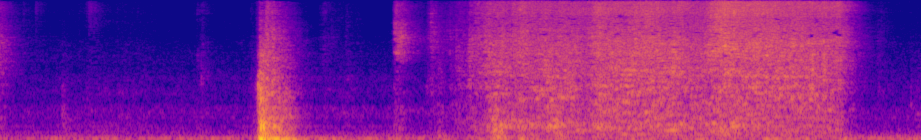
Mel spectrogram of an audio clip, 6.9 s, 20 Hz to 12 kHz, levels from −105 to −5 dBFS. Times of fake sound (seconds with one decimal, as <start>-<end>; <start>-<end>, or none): none

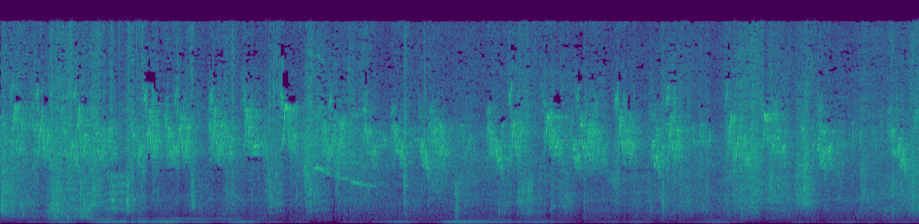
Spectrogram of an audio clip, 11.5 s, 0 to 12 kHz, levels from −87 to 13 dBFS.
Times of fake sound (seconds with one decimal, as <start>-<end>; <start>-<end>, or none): none

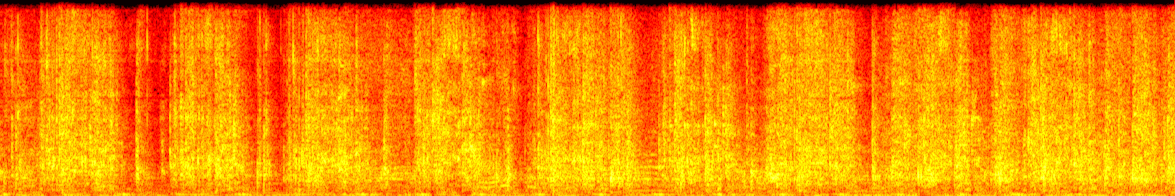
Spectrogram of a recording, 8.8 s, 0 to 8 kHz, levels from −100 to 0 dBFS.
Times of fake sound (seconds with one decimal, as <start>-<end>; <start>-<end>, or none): 0.0-3.5; 5.8-6.4; 6.9-7.4

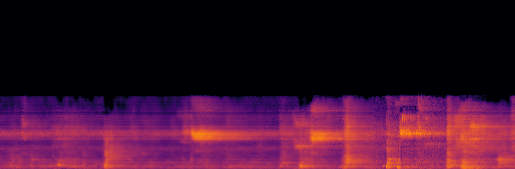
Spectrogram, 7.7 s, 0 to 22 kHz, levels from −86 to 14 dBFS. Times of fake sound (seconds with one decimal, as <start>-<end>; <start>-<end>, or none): 0.0-5.6; 6.7-7.7

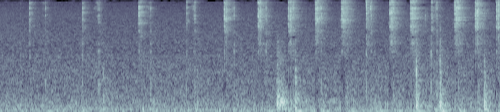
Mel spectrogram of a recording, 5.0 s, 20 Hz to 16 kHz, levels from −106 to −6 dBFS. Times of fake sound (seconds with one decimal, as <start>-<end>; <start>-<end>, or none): none

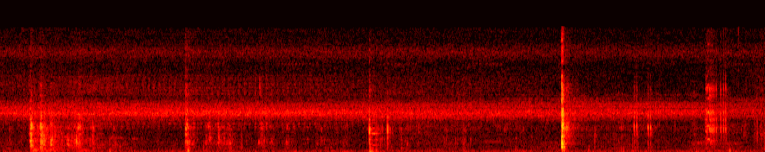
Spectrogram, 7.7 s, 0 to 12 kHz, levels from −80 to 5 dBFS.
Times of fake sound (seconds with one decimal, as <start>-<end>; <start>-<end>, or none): 1.0-3.2

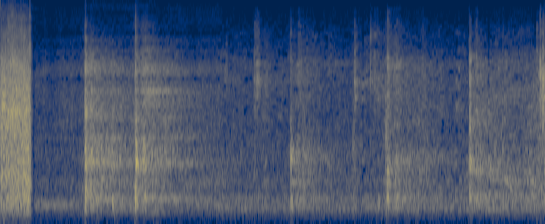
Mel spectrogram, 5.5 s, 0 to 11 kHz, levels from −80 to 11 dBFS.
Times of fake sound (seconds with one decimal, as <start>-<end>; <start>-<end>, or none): 0.0-2.2

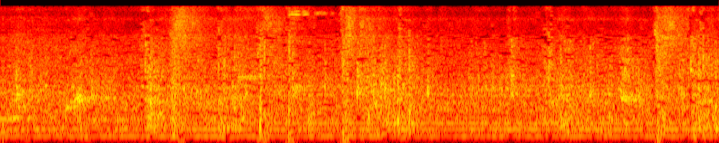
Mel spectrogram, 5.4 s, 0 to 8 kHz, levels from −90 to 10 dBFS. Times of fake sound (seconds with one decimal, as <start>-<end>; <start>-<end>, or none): 0.0-0.5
